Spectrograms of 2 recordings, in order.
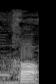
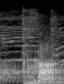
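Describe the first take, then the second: First: The kh sound is light, with little throat friction. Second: The kh sound is harsh, scraped from the throat. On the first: The speaker calls it wrong. "cuman dibaca kha" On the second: The speaker calls it right. "seakan-akan kita akan mengeluarkan dahak itu"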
